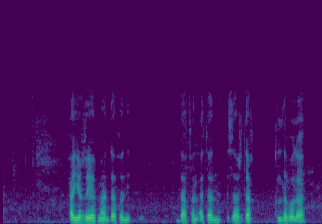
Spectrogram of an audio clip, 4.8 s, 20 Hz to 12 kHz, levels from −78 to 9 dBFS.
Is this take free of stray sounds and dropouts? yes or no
yes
